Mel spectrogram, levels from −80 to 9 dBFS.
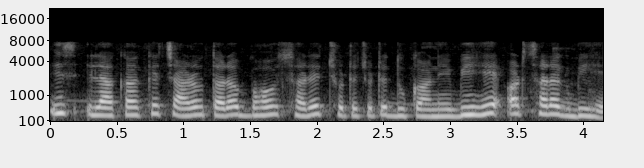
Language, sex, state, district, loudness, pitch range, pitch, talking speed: Hindi, female, Uttar Pradesh, Budaun, -16 LUFS, 230-265 Hz, 245 Hz, 215 wpm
